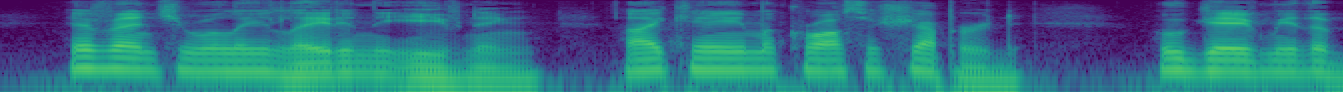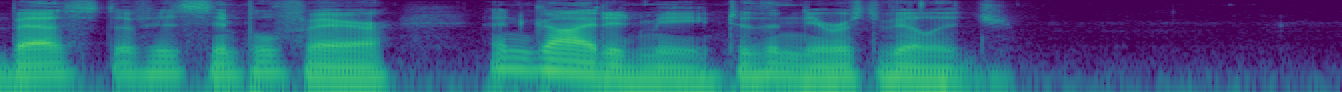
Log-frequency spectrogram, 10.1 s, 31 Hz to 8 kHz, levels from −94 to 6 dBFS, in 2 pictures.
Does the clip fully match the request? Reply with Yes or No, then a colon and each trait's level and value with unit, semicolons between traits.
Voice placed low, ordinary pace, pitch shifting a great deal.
Yes: very low, 90 Hz; average, 155 wpm; wide, 6.7 semitones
